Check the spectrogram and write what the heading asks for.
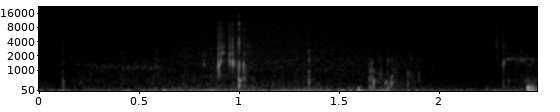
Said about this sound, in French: Et là, je vais boire une petite gorgée de café.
